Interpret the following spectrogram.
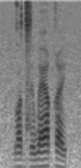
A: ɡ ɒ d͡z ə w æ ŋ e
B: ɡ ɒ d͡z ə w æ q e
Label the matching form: B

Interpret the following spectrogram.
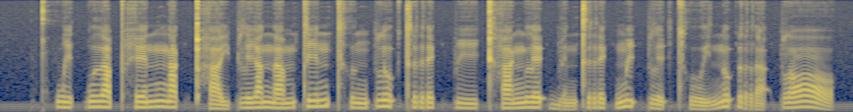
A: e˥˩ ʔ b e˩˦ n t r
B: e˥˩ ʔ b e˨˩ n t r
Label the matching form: A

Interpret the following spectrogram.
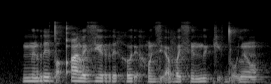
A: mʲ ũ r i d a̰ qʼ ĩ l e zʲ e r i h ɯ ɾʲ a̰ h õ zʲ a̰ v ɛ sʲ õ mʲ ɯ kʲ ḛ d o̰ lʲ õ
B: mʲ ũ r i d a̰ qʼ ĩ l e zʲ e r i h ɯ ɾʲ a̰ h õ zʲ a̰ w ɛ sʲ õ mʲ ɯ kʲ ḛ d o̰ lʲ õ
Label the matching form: A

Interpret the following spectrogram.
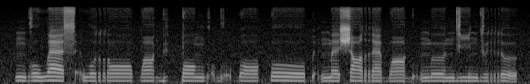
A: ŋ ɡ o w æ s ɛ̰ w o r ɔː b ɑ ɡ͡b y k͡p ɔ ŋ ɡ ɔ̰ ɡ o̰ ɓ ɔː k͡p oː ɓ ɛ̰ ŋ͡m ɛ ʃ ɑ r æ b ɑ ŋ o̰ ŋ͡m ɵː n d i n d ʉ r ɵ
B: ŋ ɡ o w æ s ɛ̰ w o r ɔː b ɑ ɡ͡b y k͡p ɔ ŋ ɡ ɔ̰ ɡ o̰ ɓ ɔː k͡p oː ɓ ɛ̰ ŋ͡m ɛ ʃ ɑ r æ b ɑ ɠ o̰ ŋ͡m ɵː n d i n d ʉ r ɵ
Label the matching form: B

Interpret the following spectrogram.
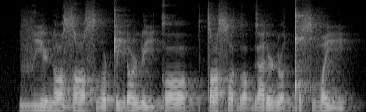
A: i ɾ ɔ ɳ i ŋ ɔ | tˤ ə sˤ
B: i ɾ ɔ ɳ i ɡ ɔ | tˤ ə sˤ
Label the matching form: B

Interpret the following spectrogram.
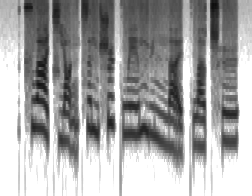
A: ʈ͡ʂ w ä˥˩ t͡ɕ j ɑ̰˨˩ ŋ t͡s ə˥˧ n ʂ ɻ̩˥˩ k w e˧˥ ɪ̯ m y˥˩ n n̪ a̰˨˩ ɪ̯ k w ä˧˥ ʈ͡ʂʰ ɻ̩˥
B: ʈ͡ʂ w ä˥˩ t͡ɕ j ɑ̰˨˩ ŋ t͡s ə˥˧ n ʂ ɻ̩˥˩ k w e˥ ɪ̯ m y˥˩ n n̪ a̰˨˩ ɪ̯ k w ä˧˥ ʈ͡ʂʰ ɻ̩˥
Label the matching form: A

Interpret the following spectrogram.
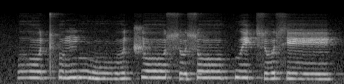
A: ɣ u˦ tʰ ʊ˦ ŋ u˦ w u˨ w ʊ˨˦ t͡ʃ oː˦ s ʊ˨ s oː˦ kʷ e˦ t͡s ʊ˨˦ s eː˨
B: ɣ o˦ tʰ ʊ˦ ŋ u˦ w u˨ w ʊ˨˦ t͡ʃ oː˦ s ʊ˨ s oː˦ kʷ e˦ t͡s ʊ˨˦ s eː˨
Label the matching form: B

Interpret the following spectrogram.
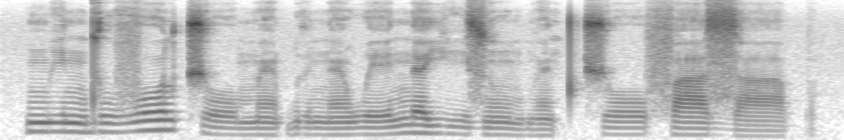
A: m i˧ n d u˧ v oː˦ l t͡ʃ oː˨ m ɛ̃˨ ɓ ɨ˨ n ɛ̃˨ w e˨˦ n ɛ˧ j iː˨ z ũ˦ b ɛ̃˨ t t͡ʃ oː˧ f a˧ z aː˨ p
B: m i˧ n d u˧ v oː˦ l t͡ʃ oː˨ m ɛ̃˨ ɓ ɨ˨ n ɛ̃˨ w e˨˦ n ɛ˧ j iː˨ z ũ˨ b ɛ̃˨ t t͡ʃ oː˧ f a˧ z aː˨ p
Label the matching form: B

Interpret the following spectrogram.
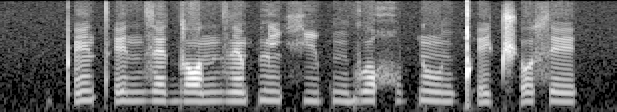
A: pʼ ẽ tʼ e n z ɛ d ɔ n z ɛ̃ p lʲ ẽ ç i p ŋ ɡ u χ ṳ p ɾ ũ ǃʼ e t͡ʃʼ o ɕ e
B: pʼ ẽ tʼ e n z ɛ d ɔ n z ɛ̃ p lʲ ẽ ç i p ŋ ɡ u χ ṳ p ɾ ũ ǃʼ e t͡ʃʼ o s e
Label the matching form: B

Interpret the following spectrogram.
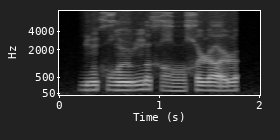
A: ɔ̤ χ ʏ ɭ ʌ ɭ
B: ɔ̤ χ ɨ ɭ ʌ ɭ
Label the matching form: A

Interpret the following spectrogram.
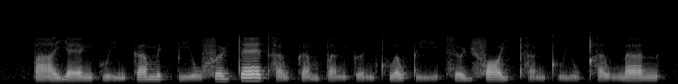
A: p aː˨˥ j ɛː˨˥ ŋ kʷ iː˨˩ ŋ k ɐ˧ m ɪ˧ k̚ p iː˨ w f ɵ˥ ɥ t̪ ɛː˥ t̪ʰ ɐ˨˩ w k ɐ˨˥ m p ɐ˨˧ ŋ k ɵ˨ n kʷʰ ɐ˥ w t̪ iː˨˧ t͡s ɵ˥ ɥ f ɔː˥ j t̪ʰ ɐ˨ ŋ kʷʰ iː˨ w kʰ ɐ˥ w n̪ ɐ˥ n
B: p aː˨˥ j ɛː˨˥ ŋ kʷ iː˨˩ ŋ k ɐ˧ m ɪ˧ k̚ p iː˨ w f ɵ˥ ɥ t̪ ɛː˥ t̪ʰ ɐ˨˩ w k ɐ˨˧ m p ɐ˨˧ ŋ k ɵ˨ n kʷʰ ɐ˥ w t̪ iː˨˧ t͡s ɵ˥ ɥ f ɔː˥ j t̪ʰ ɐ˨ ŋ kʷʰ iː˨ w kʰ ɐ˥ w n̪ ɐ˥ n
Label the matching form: B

